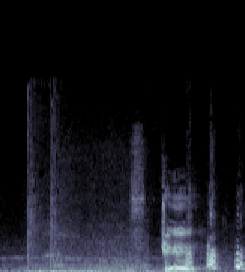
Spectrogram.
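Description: After a low rumbling stretch, a dog lets out one drawn-out bark that bends up and down in pitch, followed by two shorter, sharper barks.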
